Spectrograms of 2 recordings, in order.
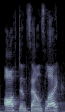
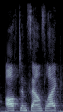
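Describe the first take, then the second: No difference in how they are said.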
